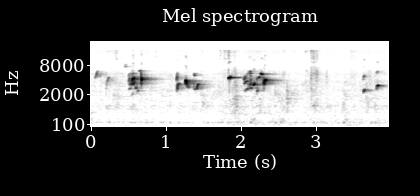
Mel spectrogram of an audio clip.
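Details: Female European goldfinch calling to draw a male: short bright chirps, some doubled, in four loose bursts over four seconds, with a faint low hum underneath.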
